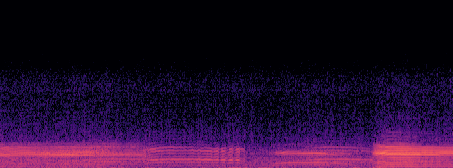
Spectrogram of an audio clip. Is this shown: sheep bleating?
yes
